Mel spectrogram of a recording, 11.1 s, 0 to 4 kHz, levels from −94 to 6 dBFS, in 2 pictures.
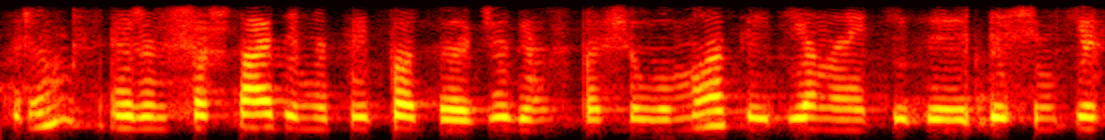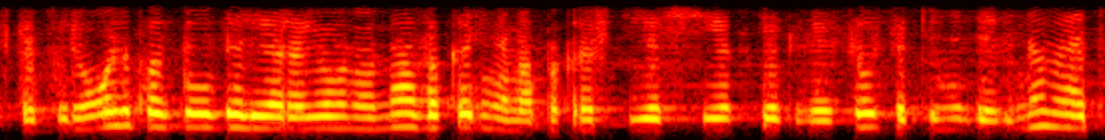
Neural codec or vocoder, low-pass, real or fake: codec, 32 kHz, 1.9 kbps, SNAC; 3.6 kHz; fake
